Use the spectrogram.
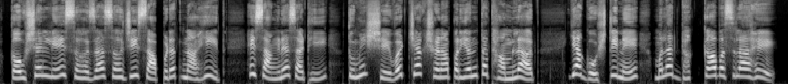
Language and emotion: Marathi, disgusted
